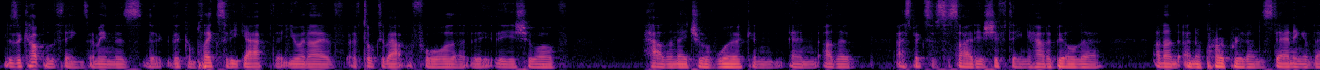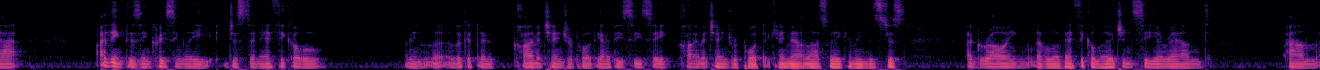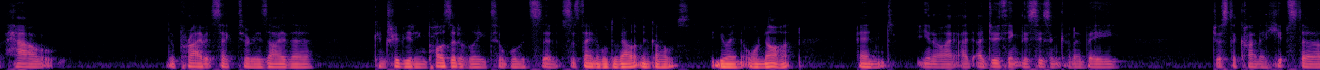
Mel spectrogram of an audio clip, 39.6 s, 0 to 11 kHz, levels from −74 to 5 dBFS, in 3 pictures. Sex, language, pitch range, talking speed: male, English, 100-110 Hz, 180 wpm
